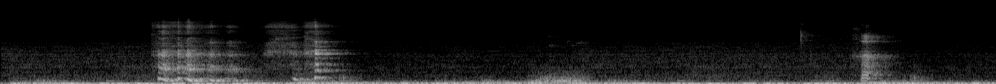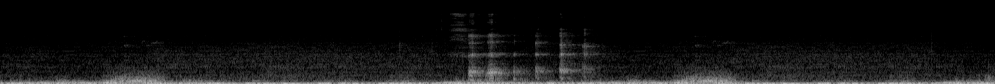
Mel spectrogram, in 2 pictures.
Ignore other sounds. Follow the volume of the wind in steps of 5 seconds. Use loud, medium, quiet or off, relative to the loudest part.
medium, loud, loud, loud.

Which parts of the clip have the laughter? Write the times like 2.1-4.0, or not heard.
1.5-3.3, 8.0-8.8, 14.4-15.8.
